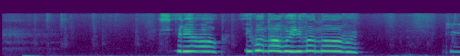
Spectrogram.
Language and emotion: Russian, sad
